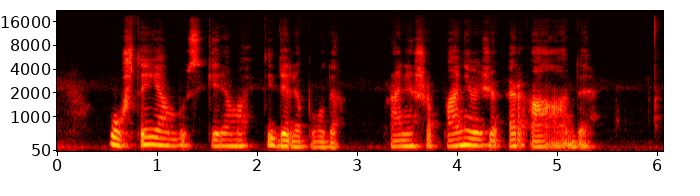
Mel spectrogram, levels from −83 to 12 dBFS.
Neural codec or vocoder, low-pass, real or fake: codec, 44.1 kHz, 7.8 kbps, Pupu-Codec; 19.8 kHz; fake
